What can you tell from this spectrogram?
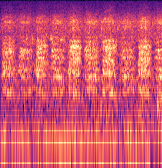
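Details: Thirteen-year-old Staffordshire Bull Terrier cross named Donut panting hard and regularly, about six breathy pulses per second-and-a-half, over a low background hum.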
